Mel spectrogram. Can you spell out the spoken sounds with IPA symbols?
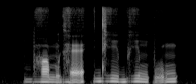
bʱ ɑ˦˨ m ɡʱ ɛ̰˥ | dʱ i˦˨ bʱ i˦˨ m p ṵ˨˦ m

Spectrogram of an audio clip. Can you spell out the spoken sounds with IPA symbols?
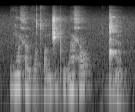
v õ ħ ø ʊ̯ v ɔ t͡sʼ ɔ n d͡ʒ i pʼ i w ɛ̃ ħ ɔ | ɡ͡ǃ ɛ̃

